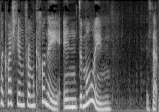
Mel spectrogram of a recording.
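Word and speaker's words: Des Moines: I have a question from Connie in De Moines.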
